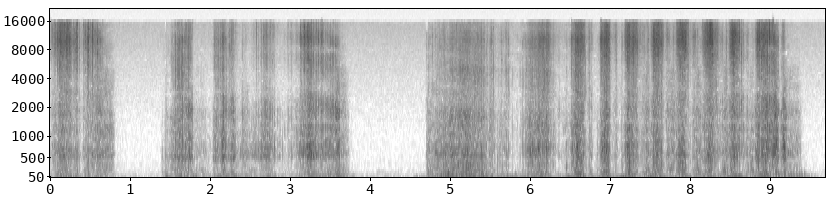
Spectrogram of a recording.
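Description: Long fingernails on one hand scratch a black foam microphone windscreen, producing rough, crackly scraping with a heavy low rumble. The scratching comes in three bursts separated by short pauses, and the final, longest burst pulses in rapid strokes.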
